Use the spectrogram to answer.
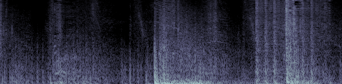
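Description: Video game gunfire crackles in a few loud bursts, with a sustained barrage standing out partway through and another sharp volley near the end, over a continuous rumbling background.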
